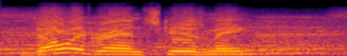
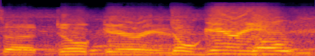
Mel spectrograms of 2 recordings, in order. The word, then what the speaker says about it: Dolgarian: against the freshman Isaac Dolgren, I'm trying to make sure I pronounce his name correctly. It's Dolgarian.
